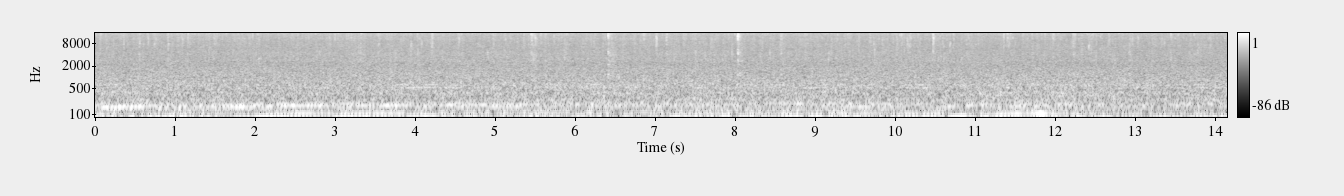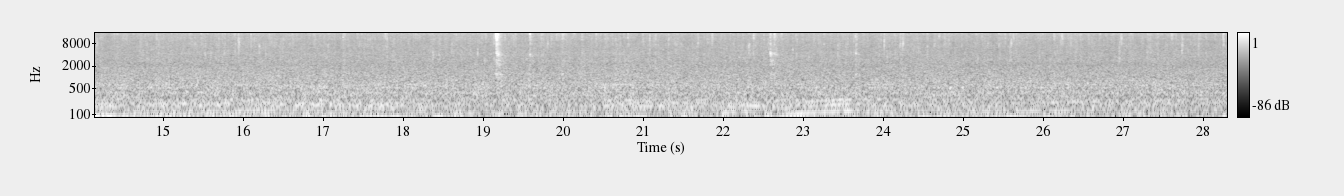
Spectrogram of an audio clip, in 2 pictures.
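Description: Steady rain falling: a dense, even hiss with scattered sharp drop ticks, one louder tick about two-thirds of the way through, over a low rumble underneath.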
